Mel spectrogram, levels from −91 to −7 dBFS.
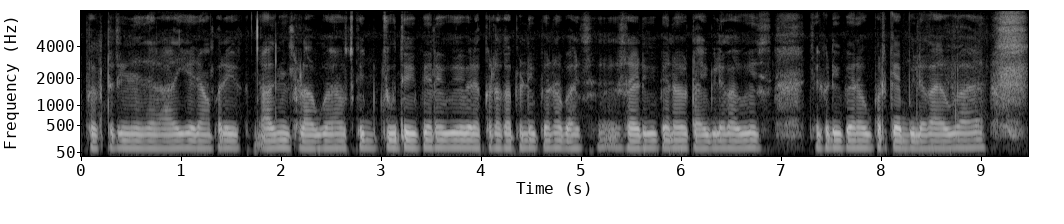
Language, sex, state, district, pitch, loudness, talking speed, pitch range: Hindi, male, Chhattisgarh, Kabirdham, 110 Hz, -38 LUFS, 280 wpm, 110-115 Hz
